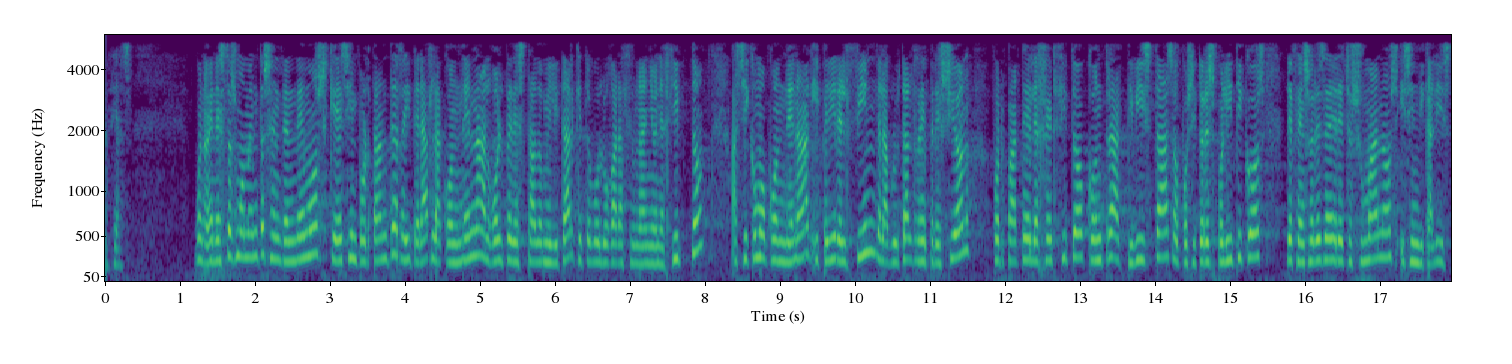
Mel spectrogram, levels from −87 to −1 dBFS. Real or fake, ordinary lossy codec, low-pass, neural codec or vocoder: fake; MP3, 48 kbps; 5.4 kHz; vocoder, 22.05 kHz, 80 mel bands, Vocos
